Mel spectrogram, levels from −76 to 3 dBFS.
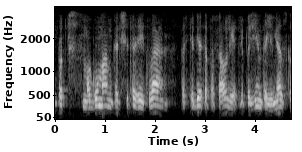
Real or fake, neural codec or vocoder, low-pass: fake; codec, 44.1 kHz, 7.8 kbps, Pupu-Codec; 3.6 kHz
